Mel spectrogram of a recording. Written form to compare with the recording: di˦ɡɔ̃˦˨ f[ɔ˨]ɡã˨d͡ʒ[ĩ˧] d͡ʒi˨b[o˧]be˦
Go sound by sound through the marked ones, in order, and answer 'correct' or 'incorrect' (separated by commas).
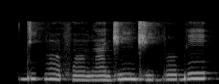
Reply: incorrect, correct, correct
